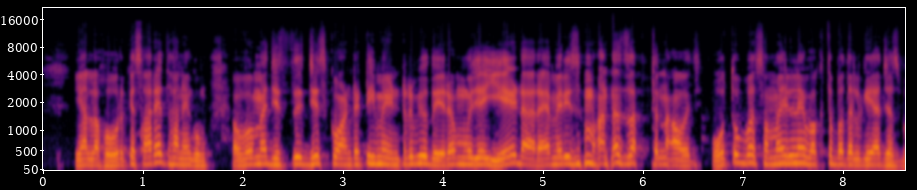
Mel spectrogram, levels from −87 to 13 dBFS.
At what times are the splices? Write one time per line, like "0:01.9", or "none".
0:01.8
0:06.6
